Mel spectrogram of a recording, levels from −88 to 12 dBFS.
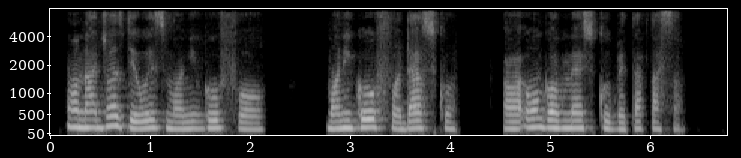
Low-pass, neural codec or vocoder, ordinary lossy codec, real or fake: none; codec, 16 kHz, 1.1 kbps, Voila-Tokenizer; none; fake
